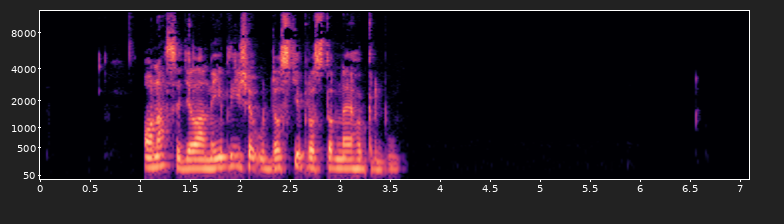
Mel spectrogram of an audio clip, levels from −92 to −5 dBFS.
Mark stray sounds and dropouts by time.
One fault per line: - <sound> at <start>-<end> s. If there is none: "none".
none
